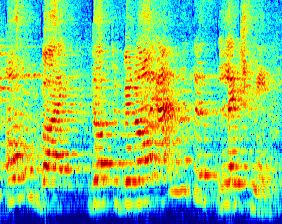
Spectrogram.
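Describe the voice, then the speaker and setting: A woman speaks in a raised, projected voice at a fairly quick pace over noticeable background noise. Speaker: TV show host / anchor. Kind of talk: TV home-tour presenter reading. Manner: upbeat, friendly, chatty.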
